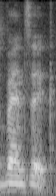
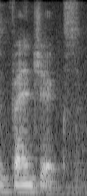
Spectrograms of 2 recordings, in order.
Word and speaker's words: Venzik: So my name is Venzik, and every time I go on Twitch or talk to people, they pronounce my name as Venjix for some reason.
